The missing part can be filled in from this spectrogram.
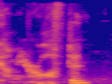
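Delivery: breathy, soft, leaning-in whisper. Voicing a character who leans over to a stranger: whispering a pickup line. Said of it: "lean over and whisper".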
